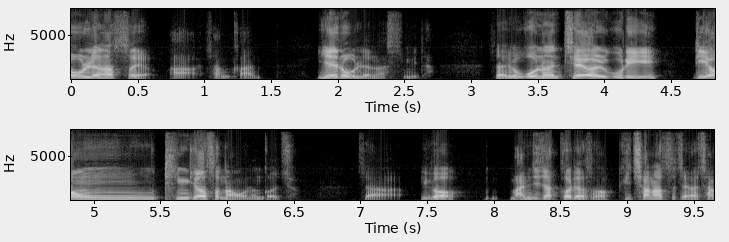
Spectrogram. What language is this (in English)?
Korean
